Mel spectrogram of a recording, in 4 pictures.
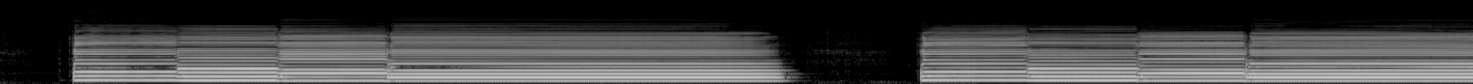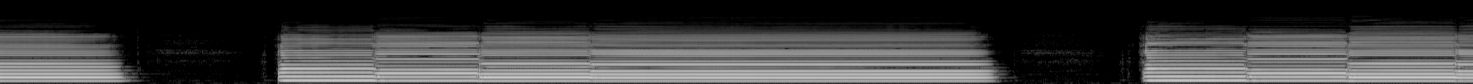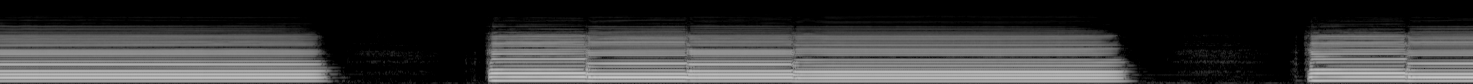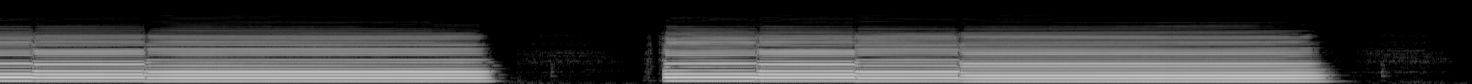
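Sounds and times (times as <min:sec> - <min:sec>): alto saxophone low notes: 0:00.0 - 0:58.9.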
